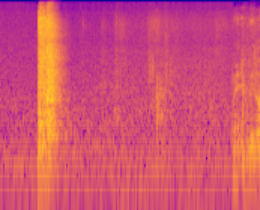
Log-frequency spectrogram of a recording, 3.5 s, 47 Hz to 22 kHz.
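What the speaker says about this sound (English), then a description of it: "First shot, I'm going to aim directly at the black circle." A WinGun Mosin Nagant CO2 airsoft sniper rifle fires a single sharp, loud shot at a paper target, followed by faint handling noises.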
